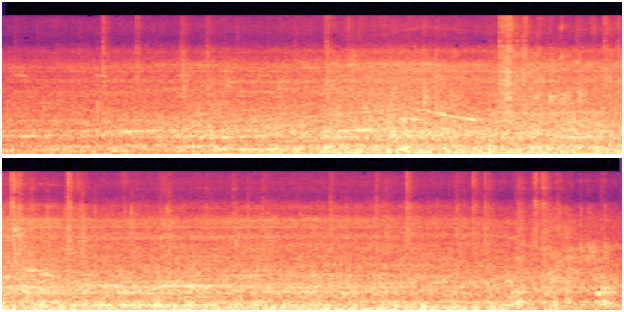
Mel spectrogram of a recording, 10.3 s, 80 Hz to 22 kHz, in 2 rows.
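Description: Inside a Volvo 7000 city bus under way: the diesel engine and road noise grow louder over the first few seconds as the bus gathers speed, then run steadily. A faint whine glides up and down in pitch, with scattered clicks and knocks from the cabin.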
